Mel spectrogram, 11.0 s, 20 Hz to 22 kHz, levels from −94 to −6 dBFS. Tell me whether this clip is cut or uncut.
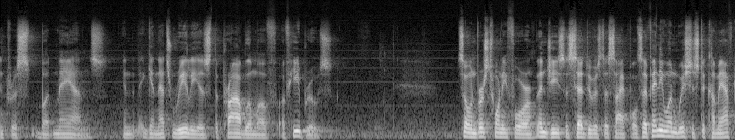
uncut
